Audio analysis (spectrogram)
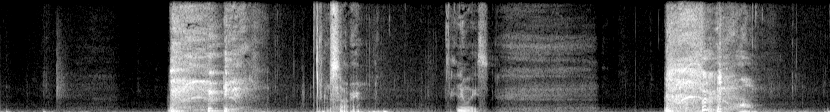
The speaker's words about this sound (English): Damn, I need a cough drop. Cough drop or something.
